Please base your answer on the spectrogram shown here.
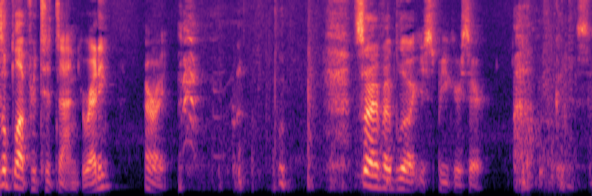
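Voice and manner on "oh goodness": whisper. Real, not acted. Unvoiced breathy aside.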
